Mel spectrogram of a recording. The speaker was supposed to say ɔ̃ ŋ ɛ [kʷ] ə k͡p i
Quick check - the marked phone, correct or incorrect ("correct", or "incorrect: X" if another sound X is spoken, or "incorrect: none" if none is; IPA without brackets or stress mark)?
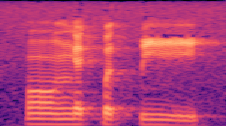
incorrect: k͡p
